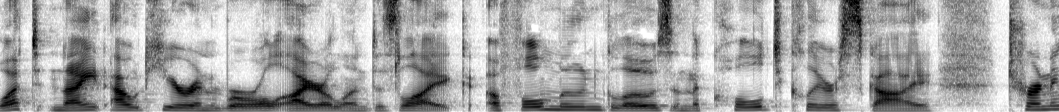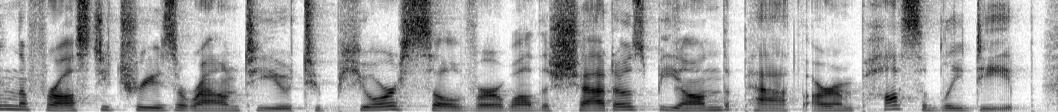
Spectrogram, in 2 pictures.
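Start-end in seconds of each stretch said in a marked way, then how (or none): none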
